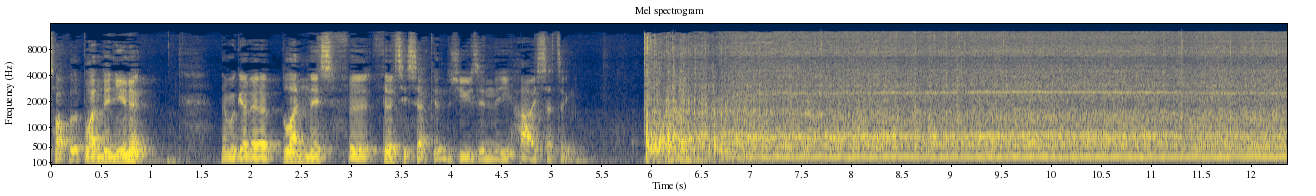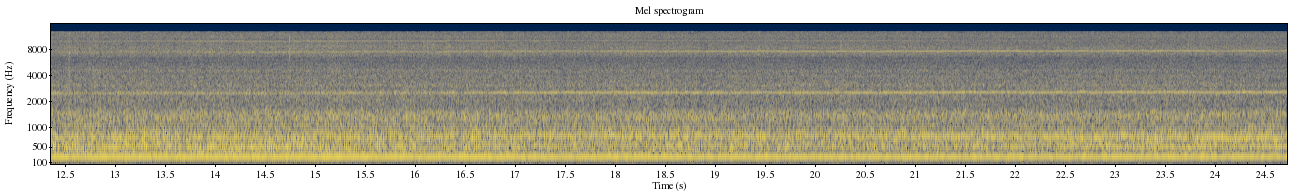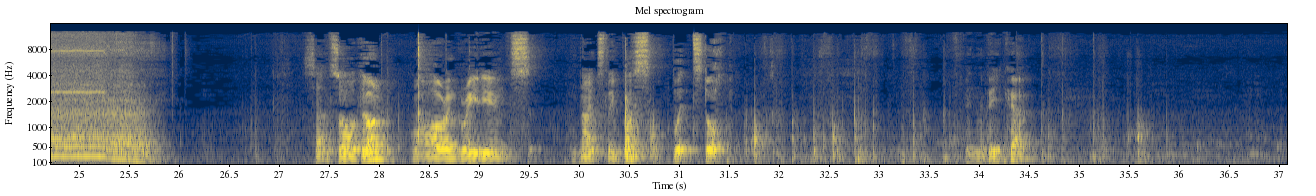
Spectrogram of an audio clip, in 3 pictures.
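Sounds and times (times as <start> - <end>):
blender motor running: 6.0 - 25.9.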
